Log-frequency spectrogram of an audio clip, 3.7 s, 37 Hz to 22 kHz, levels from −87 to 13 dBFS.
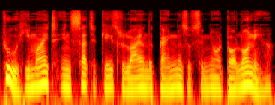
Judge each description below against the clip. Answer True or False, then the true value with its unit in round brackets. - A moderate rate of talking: False (230 wpm)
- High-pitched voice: False (105 Hz)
